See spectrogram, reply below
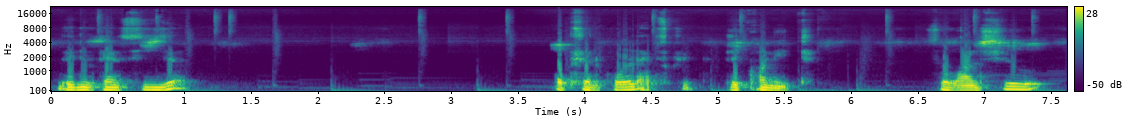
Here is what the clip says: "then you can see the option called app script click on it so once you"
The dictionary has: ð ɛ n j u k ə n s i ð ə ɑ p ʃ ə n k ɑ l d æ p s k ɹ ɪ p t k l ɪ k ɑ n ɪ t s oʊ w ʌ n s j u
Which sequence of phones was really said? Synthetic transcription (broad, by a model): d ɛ n j u k ə n s i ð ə ɑ p ʃ ə n k ɑ l d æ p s k ɹ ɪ t k l ɪ k ɑ n ɪ t s oʊ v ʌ n s j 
